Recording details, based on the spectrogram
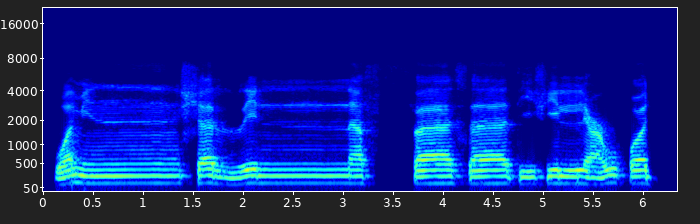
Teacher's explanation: Nunnya tasydid, jadi ditahan.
